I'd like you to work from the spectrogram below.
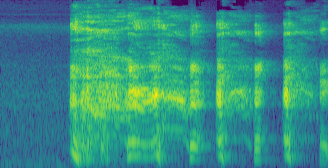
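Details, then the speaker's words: An adult with a harsh coughing fit, one long cough followed by about four shorter rough productive-sounding bursts, which the speaker attributes to long-term marijuana use as a side effect: cough. "okay the coughing is just a side effect of the medicine I have to deal with it"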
